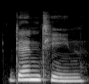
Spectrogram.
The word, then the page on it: dentine: American English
